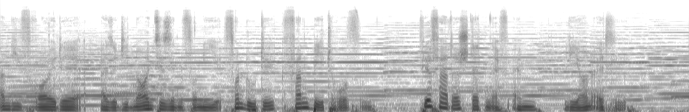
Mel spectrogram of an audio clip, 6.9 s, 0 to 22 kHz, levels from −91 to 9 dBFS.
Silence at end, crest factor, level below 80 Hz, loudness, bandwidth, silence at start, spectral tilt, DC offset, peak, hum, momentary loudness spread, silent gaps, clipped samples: 0 s; 20 dB; -36 dBFS; -24 LUFS; 12.5 kHz; 0 s; -8 dB/octave; under 0.1%; -4 dBFS; none; 12 LU; none; under 0.1%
